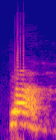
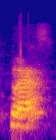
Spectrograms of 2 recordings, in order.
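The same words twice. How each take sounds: First: It is said with a British vowel. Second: It is said with an American vowel.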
